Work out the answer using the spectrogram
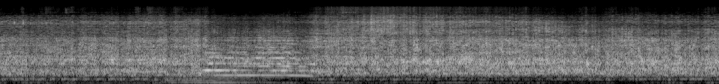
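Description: Train sound effect: a train running with a steady rushing rumble, and a horn sounding briefly about two seconds in.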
